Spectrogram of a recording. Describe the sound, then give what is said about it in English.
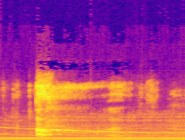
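An ambulance siren wails with a slowly falling pitch over a heavy, constant engine rumble, broken by a brief sharp burst near the start. “tell the driver to stop this ambulance.”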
